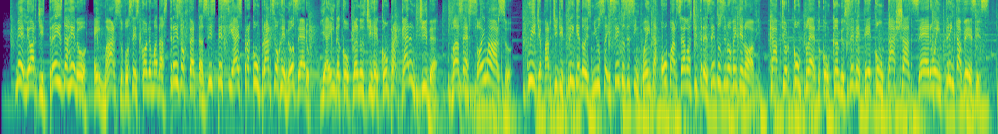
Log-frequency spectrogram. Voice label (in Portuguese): varejo jovem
